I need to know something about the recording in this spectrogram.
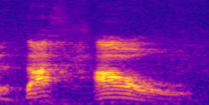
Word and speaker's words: Dachau: campo de concentração de dhau na Alemanha escreve-se dachau mas a pronúncia é dahau n na Alemanha então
